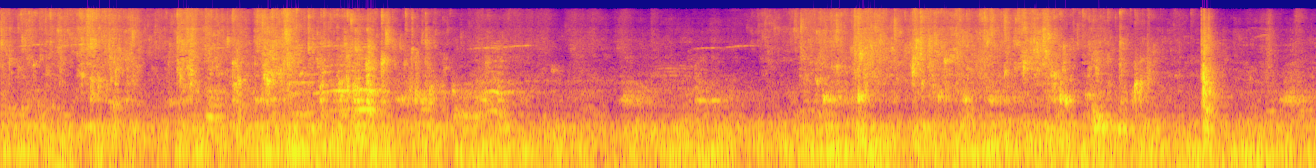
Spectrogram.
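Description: Water running and splashing in a kitchen sink as dishes are washed by hand, with scattered light clinks of dishes and utensils.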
